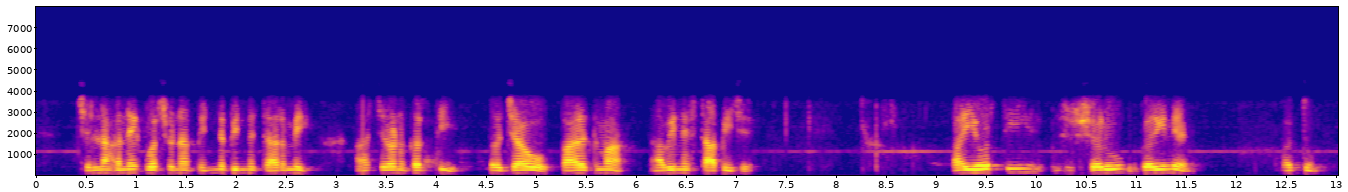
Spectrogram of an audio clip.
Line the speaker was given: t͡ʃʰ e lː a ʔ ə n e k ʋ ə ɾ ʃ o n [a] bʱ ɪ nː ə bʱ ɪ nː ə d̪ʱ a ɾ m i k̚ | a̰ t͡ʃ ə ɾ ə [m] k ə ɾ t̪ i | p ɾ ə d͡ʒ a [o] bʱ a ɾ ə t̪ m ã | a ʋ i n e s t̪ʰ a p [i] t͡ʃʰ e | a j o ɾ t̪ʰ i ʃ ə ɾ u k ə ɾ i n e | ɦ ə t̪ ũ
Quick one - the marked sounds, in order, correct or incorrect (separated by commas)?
correct, incorrect, correct, correct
